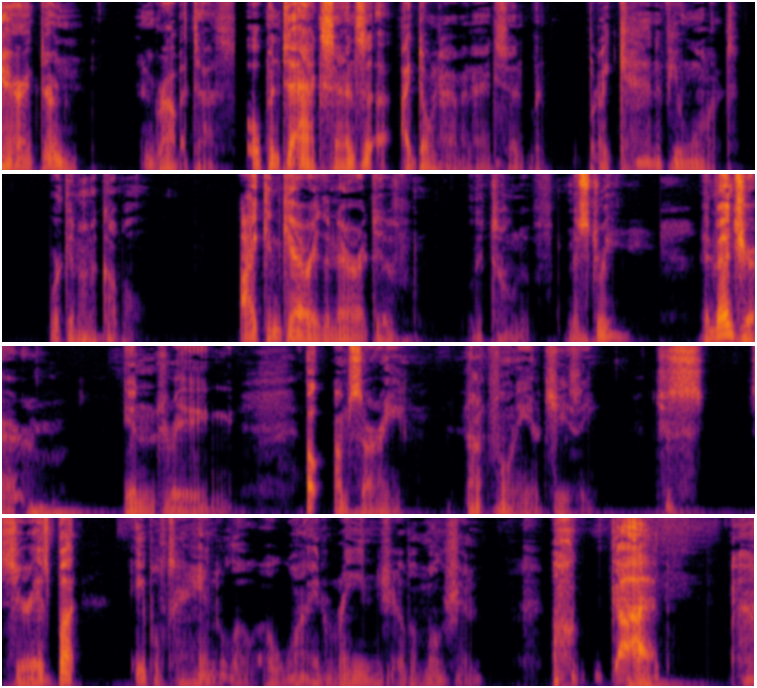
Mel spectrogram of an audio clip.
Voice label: Male Narrator; Jesus Scroll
